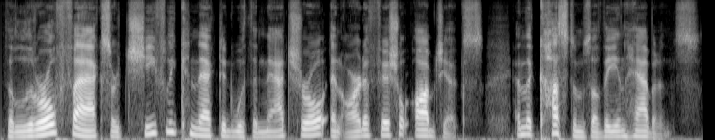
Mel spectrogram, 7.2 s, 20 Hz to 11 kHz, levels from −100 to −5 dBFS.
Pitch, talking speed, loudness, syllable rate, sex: 125 Hz, 150 wpm, -19 LUFS, 5.2 syllables/s, male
